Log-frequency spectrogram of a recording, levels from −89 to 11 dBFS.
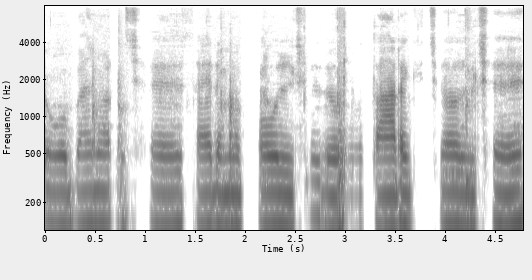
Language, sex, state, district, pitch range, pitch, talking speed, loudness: Maithili, male, Bihar, Saharsa, 115-120 Hz, 120 Hz, 165 wpm, -34 LUFS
